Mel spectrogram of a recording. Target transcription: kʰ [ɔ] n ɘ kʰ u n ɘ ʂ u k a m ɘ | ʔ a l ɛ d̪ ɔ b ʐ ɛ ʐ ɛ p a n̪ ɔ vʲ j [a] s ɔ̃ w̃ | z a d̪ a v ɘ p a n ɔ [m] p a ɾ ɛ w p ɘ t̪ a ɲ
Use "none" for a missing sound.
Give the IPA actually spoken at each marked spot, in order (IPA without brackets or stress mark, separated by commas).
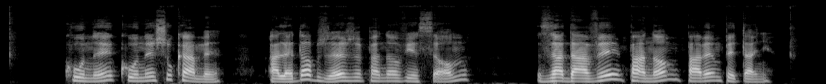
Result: u, ɛ, m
